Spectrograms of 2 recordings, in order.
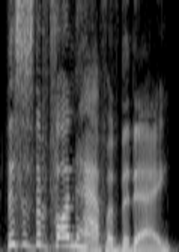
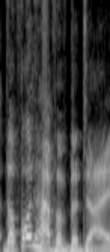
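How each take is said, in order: First: Said in the usual way. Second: Playful, higher mock-British accent; put-on British vowels, amused. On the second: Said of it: "singing in British accents off the air".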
